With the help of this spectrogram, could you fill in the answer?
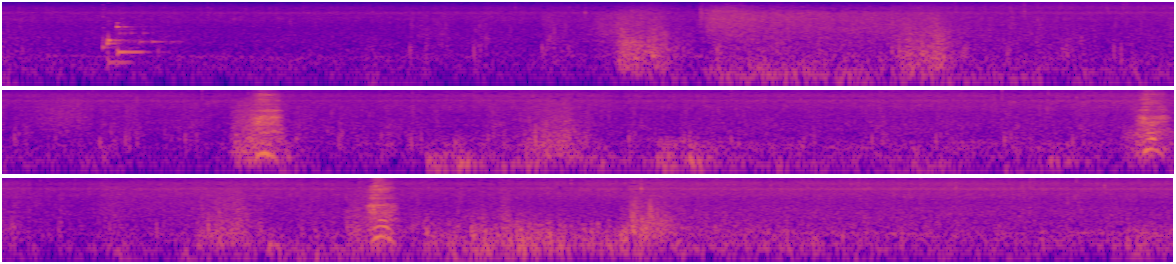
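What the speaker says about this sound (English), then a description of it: "Where is the storm headed?" Storm in a fantasy video game, with soft steady rain hiss broken by a series of separate sharp swishing bursts and cracks at irregular intervals, moderately faint with no voices.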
